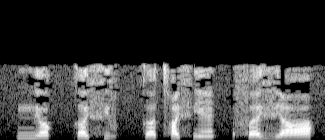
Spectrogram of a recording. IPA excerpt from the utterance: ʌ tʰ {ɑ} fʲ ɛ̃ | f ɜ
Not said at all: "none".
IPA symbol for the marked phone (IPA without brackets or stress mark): ɑ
